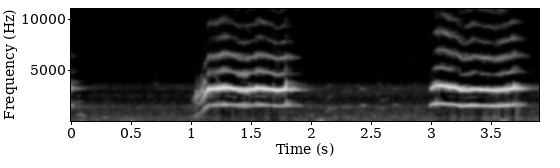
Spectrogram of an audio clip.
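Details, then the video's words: Caged pet talking parrot producing two strong whistles: the first climbs sharply then holds a level ringing note for nearly a second, the second starts already high and stays flat, with quiet room sound between. "my amazing and cute talking parrot,parrot sound"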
